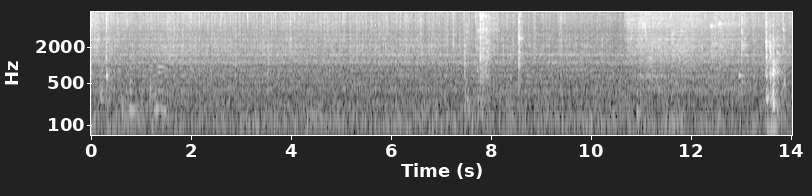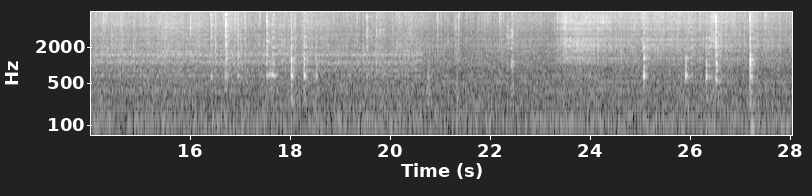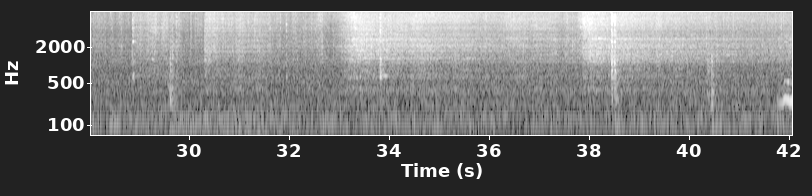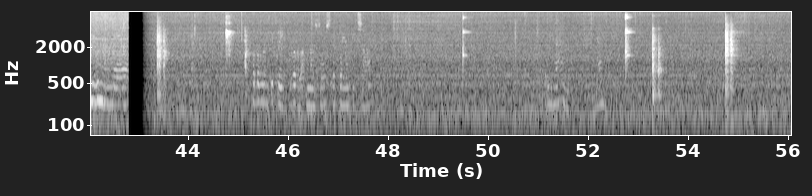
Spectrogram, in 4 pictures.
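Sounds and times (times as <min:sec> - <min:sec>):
fritters sizzling in oil: 0:00.0 - 0:56.0
spatula clicking and scraping pan: 0:12.4 - 0:14.0, 0:16.4 - 0:18.7, 0:25.0 - 0:27.4, 0:33.7 - 0:34.0.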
